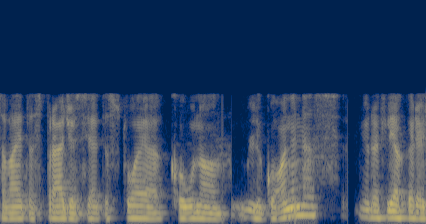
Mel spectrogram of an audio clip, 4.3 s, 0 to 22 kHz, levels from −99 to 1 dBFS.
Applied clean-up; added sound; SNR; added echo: none; none; none; none.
